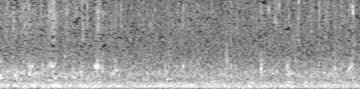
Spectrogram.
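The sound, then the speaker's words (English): Steady rushing of flowing river water in a national park in America, whose waters lead on to the Missouri and Mississippi and the Gulf of Mexico; a continuous, even wash with faint bubbling detail, fairly soft and unbroken throughout, with no voices. “So you could get on a boat, sit here in a boat, and end up in the Gulf of Mexico at New Orleans if you so desired.”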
